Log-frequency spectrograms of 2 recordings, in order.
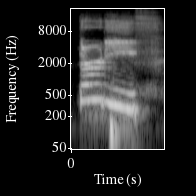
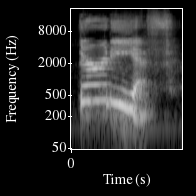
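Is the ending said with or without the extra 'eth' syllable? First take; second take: without; with. First: The ending lacks a separate 'eth' syllable. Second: The ending has a separate 'eth' syllable. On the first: The speaker calls it wrong. "어떻게 읽으시냐면, thirtieth 이렇게 읽으세요" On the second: The speaker calls it right. "E, S 이렇게 읽으셔야 돼"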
